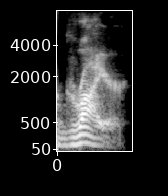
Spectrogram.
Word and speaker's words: Grier: is a good investment is it Greer or Grier I hear both ways I like Greer you know how I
